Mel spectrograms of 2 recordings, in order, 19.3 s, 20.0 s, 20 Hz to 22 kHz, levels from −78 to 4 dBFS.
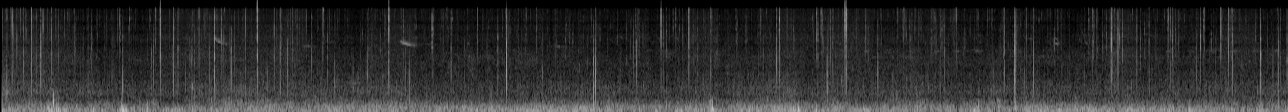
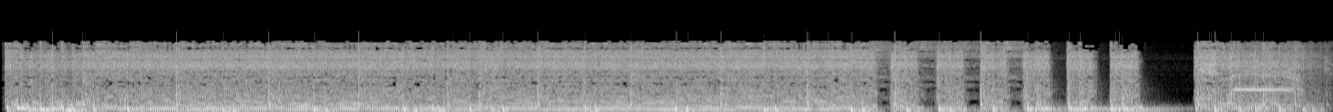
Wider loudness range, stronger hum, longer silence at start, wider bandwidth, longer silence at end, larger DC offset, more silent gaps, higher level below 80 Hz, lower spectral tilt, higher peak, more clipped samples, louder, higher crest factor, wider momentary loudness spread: about the same, 3 LU vs 2 LU; neither; about the same, 0 s vs 0.05 s; first, 17 kHz vs 8 kHz; about the same, 0 s vs 0 s; neither; neither; second, -38 dBFS vs -22 dBFS; second, -3.5 dB/octave vs -7 dB/octave; about the same, 0 dBFS vs 0 dBFS; neither; second, -32 LUFS vs -11 LUFS; first, 32 dB vs 12 dB; first, 9 LU vs 3 LU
